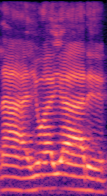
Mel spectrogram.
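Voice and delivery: slow, loud Jamaican insistence; Jamaican accent. Retold or imitated. Jamaican refusing to believe the denial, imitated Jamaican accent. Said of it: "they will be like".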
